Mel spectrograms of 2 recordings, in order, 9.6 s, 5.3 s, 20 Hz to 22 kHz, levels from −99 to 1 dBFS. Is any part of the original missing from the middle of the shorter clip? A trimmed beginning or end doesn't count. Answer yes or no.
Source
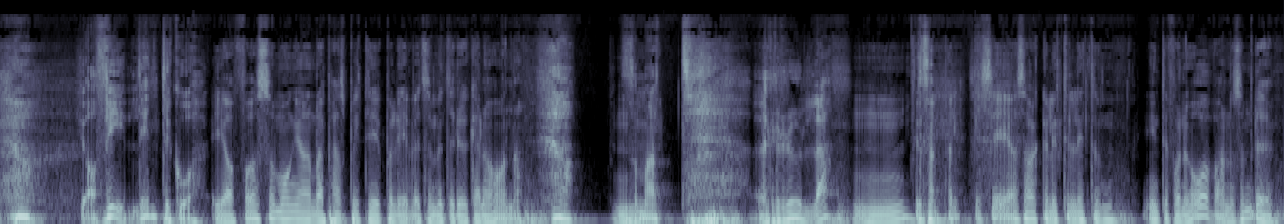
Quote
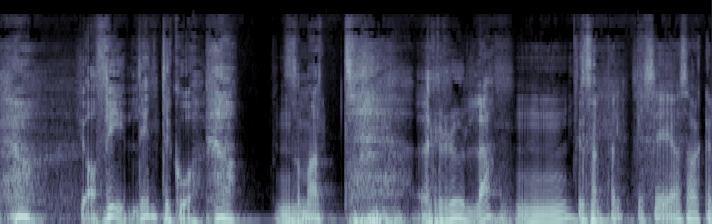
yes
